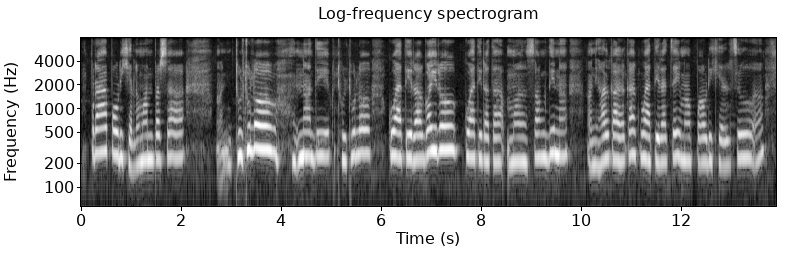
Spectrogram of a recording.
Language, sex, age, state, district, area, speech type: Nepali, female, 45-60, West Bengal, Kalimpong, rural, spontaneous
